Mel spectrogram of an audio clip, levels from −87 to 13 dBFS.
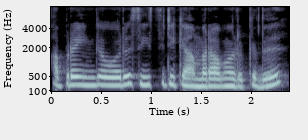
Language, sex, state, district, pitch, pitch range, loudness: Tamil, female, Tamil Nadu, Kanyakumari, 235 Hz, 210-245 Hz, -14 LUFS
